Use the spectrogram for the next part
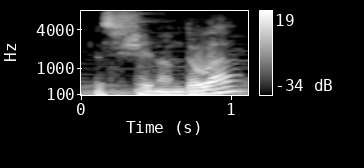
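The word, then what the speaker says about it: Shenandoah: Ça s'écrit Shenandoa, ça se prononce Shenando.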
